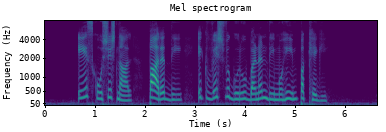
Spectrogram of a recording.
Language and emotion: Punjabi, neutral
